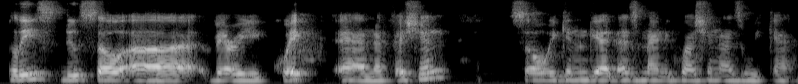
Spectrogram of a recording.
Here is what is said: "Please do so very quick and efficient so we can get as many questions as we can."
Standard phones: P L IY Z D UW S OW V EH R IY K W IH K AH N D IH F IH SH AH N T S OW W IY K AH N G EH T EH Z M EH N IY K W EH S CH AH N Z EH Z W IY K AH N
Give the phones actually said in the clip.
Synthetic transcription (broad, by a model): P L IY Z D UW S OW V EH R IY K W IH K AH N IH F IH SH AH N T S OW W IY K AH N G EH T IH Z M EH N IY K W EH S CH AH N IH Z W IY K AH N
